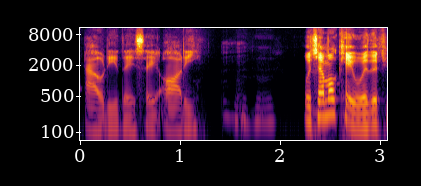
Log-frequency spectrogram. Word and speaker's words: Audi: the first honker name so many people say od when it's actually pronounced audi say it with me audi very easy next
